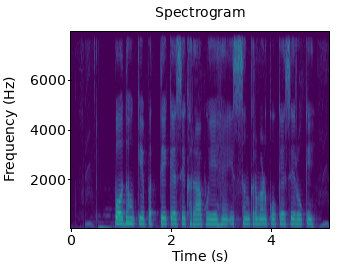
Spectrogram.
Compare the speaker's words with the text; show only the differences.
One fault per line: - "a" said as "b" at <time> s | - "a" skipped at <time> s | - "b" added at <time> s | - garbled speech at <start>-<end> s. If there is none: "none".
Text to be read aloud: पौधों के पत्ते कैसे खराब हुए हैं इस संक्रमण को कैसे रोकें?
none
